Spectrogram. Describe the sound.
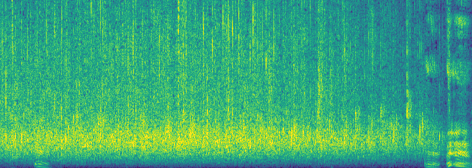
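An audience applauds to welcome a speaker at a security conference, a thick, sustained clapping that eases off slightly toward the end, with a voice briefly at the start and again just as it closes.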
